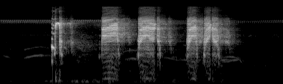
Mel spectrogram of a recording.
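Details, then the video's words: Village recording of a Sindhi kala teetar, the black francolin: one loud rasping phrase of four or five coarse notes, a short opening note followed by longer grating ones, with a continuous thin high insect whine behind. "Sindhi Kala teetar ki khubsurat awaaz gaon mein"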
